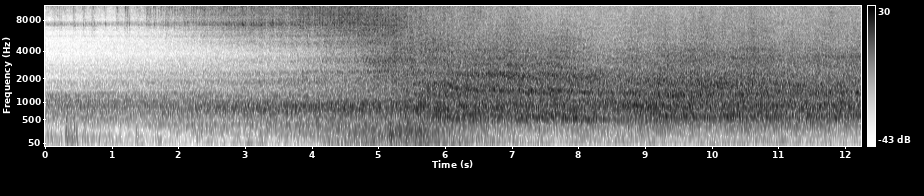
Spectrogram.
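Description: Container freight train approaching and passing at speed. Its noise grows over the first four or five seconds, then stays loud and steady as the line of container wagons goes by.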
